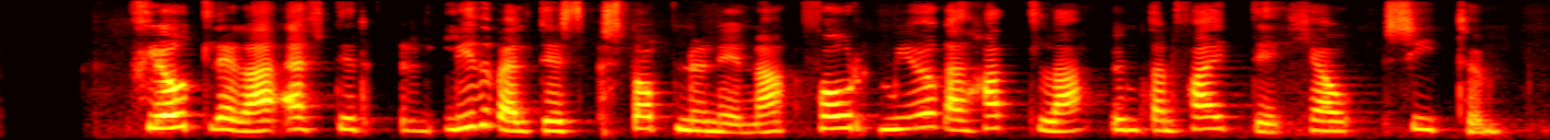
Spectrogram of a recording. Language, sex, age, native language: Icelandic, female, 40-49, Icelandic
